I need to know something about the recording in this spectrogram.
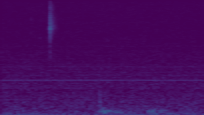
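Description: Quiet room hiss with one sharp click about half a second in, followed by two soft low bumps.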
